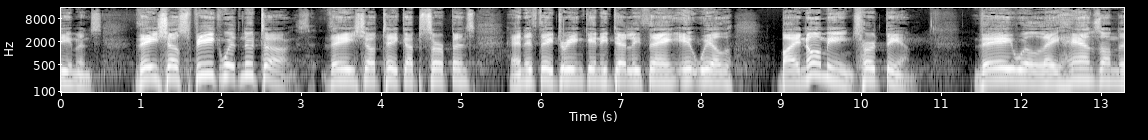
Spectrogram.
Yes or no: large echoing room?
yes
